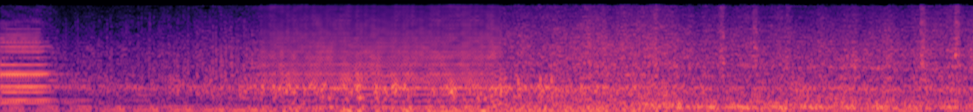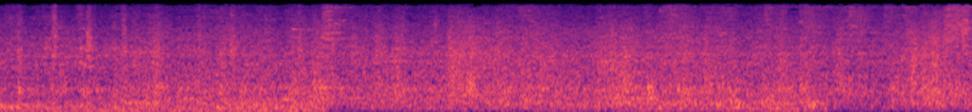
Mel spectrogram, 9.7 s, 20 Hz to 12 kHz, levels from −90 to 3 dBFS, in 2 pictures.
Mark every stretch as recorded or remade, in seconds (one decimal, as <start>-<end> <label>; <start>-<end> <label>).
0.0-1.3 recorded; 1.3-2.5 remade; 2.5-9.7 recorded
